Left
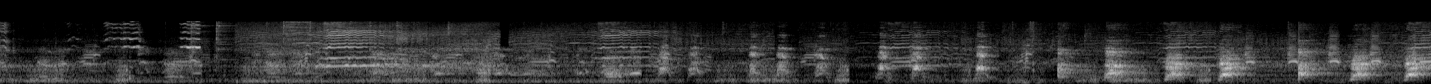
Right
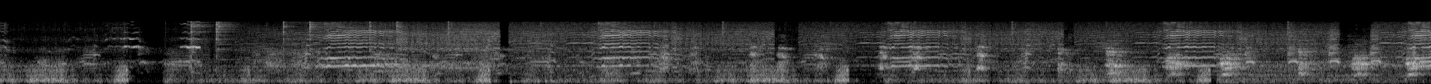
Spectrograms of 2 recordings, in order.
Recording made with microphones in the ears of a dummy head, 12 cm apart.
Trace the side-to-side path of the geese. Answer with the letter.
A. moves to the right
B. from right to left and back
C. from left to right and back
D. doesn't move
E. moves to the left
D.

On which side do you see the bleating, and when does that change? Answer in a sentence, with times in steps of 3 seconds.
In this clip you hear the bleating on the left from 0 s and on the right from 3 s.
